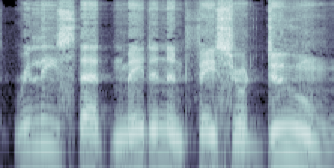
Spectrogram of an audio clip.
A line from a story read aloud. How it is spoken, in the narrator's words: he cried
